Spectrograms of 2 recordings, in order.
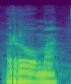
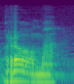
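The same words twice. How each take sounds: First: The first vowel is closed and short. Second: The first vowel is open and longer. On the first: This is how modern Romans say it. "with a closed O" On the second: This is how it was said in ancient times. "with an open O, longer of course"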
